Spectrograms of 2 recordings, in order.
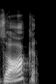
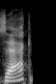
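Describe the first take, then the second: First: The vowel sounds like the one in 'Mock'. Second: The vowel sounds like the one in 'Mac'. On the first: The speaker calls it wrong. "not Zoc, not Mock" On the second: The speaker calls it right. "Zach, like Mac"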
